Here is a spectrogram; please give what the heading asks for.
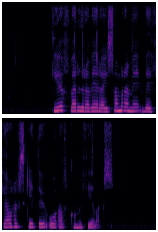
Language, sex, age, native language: Icelandic, female, 17, Icelandic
